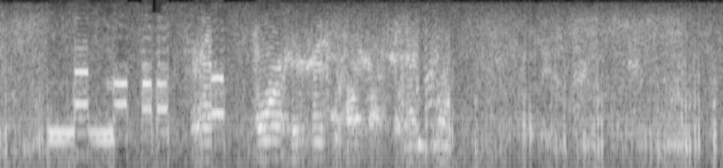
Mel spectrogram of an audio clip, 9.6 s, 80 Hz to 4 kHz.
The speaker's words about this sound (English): But listen as David Koresh dials 911. You can hear the 911 tones on the telephone.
